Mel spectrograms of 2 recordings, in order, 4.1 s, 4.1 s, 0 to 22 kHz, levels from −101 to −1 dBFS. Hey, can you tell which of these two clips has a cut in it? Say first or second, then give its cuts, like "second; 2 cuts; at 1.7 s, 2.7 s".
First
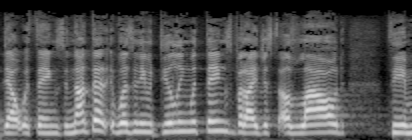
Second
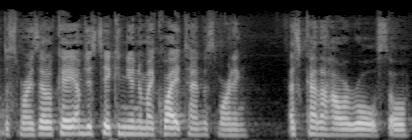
first; 2 cuts; at 1.1 s, 1.5 s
